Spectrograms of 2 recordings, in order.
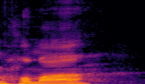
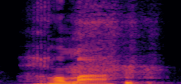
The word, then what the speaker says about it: Khoma: Okay, so forgive the pronunciation question, but the K is silent in his name, Homa. – Yeah, I don't think there is a K in the Russian version. – Huh. In the subtitles that I was getting, it was K-H-O-M-A, but I mean, I'll defer to you.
